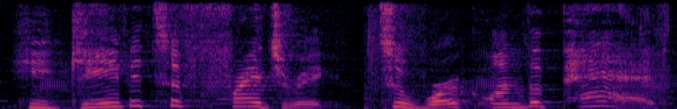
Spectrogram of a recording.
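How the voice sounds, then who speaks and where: Expressive, lively woman reading a children's story. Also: high-pitched, soft background music. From New York. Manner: deliberate, expressive. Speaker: children's read-aloud host.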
